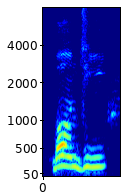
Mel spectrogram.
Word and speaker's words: Bondi: Y entonces los cariocas empezaron a llamar Bondi, ellos a toda palabra extranjera que termina en consonante le agregan una E pronunciada como I, ¿no? Bondi, y de ahí Bondi le dio nombre al tranvía, al medio de transporte.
